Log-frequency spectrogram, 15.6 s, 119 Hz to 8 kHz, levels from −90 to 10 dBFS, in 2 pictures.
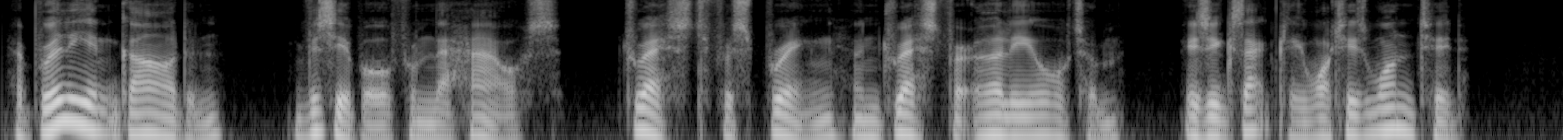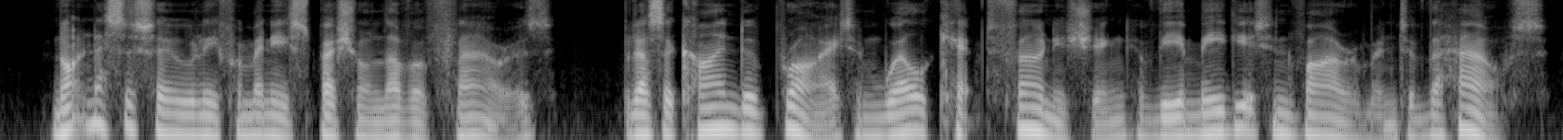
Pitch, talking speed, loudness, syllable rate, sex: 120 Hz, 170 wpm, -20 LUFS, 5.4 syllables/s, male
